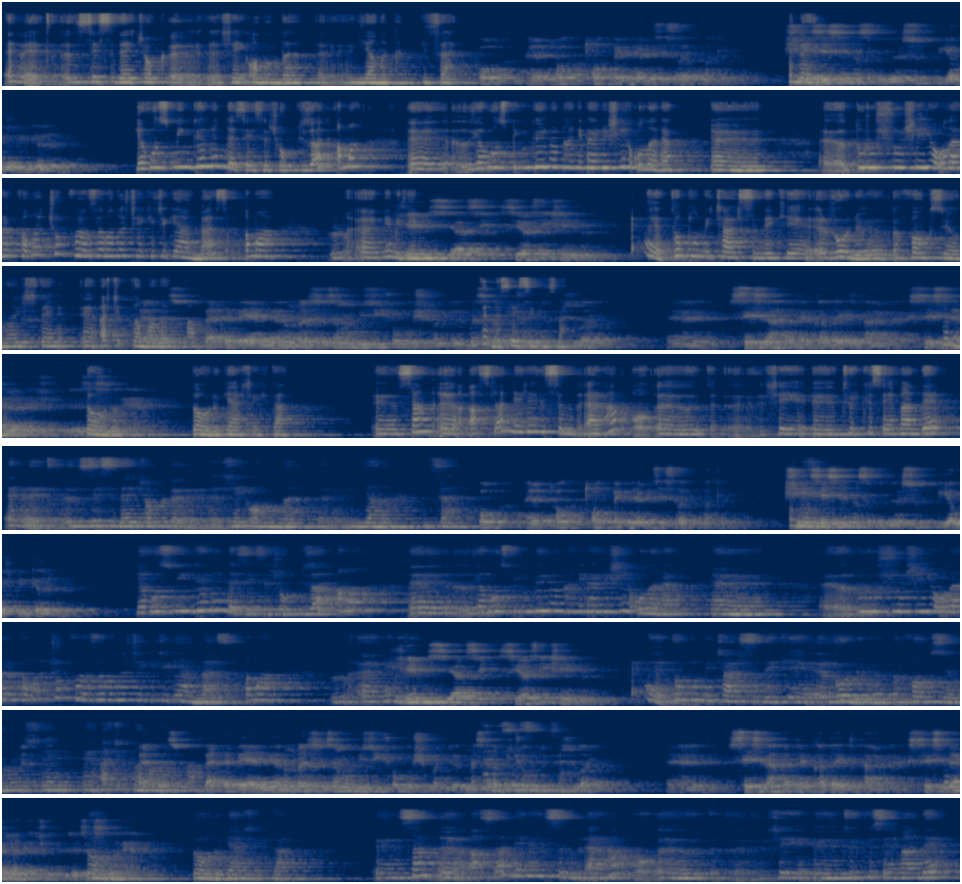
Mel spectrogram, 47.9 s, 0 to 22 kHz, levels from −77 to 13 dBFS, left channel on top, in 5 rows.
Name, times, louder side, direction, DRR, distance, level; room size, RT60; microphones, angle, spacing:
voice 1, 0.0-4.6 7.9-8.2 10.9-13.2 13.6-16.3 16.7-17.3 17.7-21.3 21.6-21.9 22.4-23.6 25.6-30.7 33.5-34.4 38.1-38.5 39.2-39.5 40.2-41.2 42.0-47.7, left 5 dB, 85° left, 7 dB, 0.3 m, -29 dB
voice 2, 5.2-7.3 7.8-10.1 23.1-25.0 28.9-29.1 30.1-30.5 30.8-34.0 34.3-34.6 35.4-39.7, equal, 30° right, -1 dB, 0.6 m, -34 dB
5.5 x 3.0 x 2.6 m, 1.4 s
head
